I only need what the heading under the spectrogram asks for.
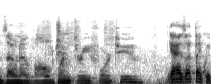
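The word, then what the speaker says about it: Zündfolge: That's the Zonenvolge. The Zonovolge. That's how you say it in proper German, Zonovolge.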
